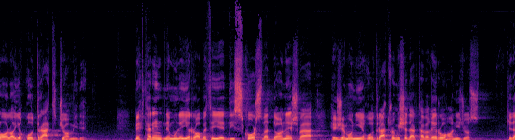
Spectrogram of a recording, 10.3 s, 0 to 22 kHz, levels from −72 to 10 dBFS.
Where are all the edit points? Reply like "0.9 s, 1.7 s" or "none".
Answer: none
